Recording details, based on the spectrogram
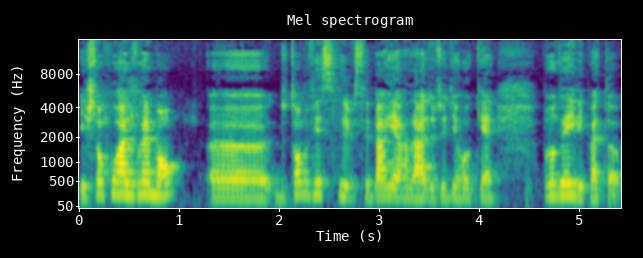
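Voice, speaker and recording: A woman at medium pitch speaks at a fairly slow pace with ordinary pitch variation. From France. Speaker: travel vlogger. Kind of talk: casual vlog talk. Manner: hesitant with many fillers.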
